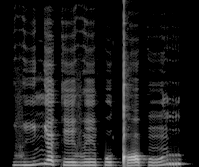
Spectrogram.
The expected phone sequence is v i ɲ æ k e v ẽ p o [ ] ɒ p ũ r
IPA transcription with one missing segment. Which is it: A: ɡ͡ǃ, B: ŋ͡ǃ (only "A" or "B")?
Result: A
